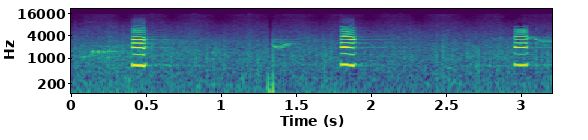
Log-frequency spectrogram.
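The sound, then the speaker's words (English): Ivory-billed woodpecker calls from an old, scratchy 1930s recording made in Louisiana's southeastern woods: three short, nasal, harmonic toots spaced about a second apart, standing out over a constant background hiss. “That's a sound that ornithologists would dearly love to hear again, but they haven't for years. It's the call of the ivory-billed woodpecker”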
